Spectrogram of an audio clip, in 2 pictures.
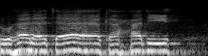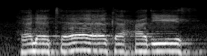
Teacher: فورش له نقل حركة أتاك إلى الساكن في هل، وفيه عنده التقليل الألف الواقع بعد التاء يميله إمالة التقليل، فيقول هل أتاك حديث، هل أتاك حديث، بينما قالون يخالف في الحكمين فيقول هل أتاك بالفتح الخالص.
